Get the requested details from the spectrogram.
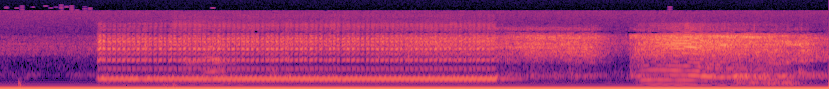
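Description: A phone call rings unanswered: a long, steady electronic ringback tone sounds for about two seconds, pauses, then a second warbling ring begins. No one speaks.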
